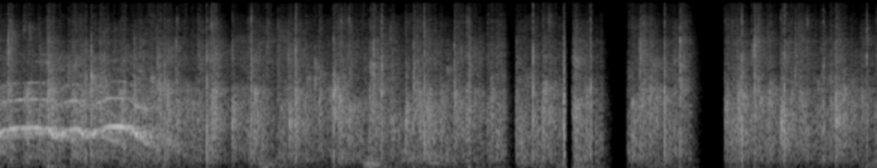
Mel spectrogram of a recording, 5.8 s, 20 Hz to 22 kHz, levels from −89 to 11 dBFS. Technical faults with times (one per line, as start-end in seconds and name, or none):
3.09-4.21 repeated stalls (stutter)
4.61-4.85 call audio freeze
